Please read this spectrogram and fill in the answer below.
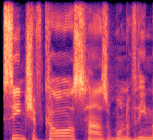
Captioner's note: voiceover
